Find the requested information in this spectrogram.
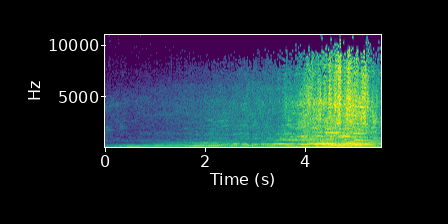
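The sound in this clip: A motorcycle engine accelerating on a track, its steady harmonic drone climbing gradually in pitch and swelling louder toward the end.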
